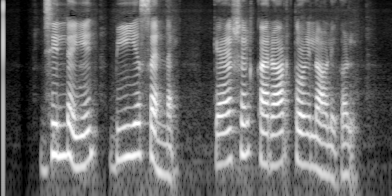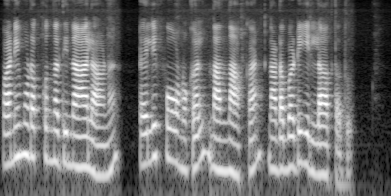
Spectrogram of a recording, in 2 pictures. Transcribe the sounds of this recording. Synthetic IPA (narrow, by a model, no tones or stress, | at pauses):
d͡ʑilːɐjil | biːesenːɐl | keːʂɐlkɐɾaːrt̪o̞ɻilaːɭiɣɐɭ | pɐɳimuɽɐkːunːɐðinaːlaːɳɨ | ʈe̞lifo̞ːɳuɣɐɭnɐnːaːkːaːnnɐɽɐbɐɽijilːaːt̪ːɐðɨ̰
